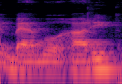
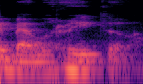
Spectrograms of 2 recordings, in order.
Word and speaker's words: ব্যবহৃত: ব্যবহৃত, ব্যবহৃত আমরা ভুল করে ব্যবহারিত উচ্চারণ করে থাকি, এটার উচ্চারণ হবে ব্যবহৃত।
